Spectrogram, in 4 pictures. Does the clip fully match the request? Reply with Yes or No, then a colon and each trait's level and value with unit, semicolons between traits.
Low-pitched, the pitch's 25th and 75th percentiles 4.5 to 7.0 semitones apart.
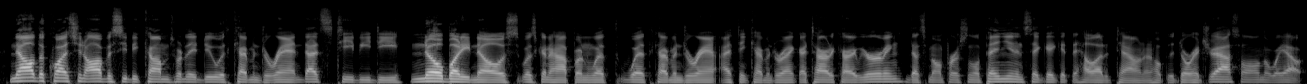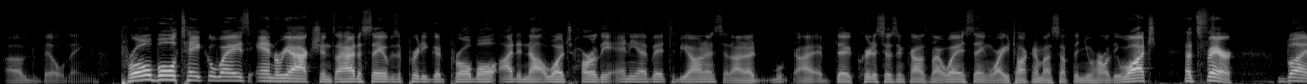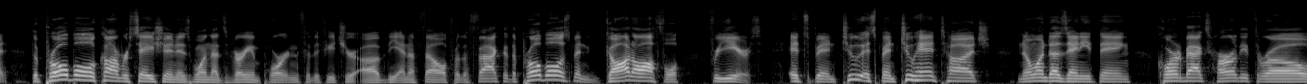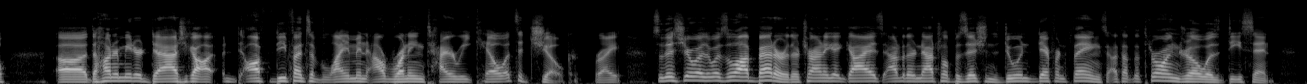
Yes: low, 120 Hz; average, 5.1 semitones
